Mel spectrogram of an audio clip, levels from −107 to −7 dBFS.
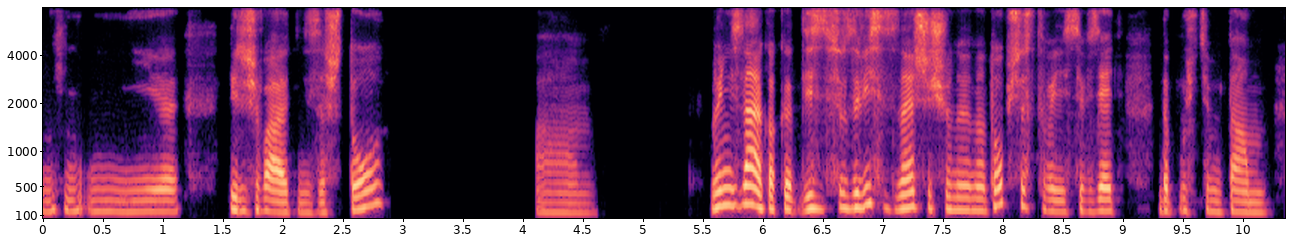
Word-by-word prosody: не 160 Hz, +5 st, -9 dB, 0.2 s
не 155 Hz, 0 st, -5 dB, 0.4 s
переживают 160 Hz, -5 st, +3 dB
ни 140 Hz, -1 st, -10 dB
за 140 Hz, +1 st, -7 dB
что. 200 Hz, -, +1 dB, 1.3 s
Ам. 135 Hz, -1 st, -11 dB, 0.9 s
Ну, 200 Hz, -, +3 dB
не 240 Hz, +2 st, +4 dB
знаю, 240 Hz, -3 st, +7 dB
как 185 Hz, -1 st, 0 dB
это 180 Hz, -, +2 dB
Здесь 185 Hz, +1 st, +2 dB
всё 205 Hz, -, -1 dB
зависит, 205 Hz, 0 st, +2 dB
знаешь, 205 Hz, +4 st, +4 dB
ещё, 185 Hz, -1 st, +1 dB
наверное, 170 Hz, -1 st, -1 dB
от 165 Hz, -, -5 dB
общества. 230 Hz, -8 st, -1 dB
Если 150 Hz, 0 st, -3 dB
взять, 160 Hz, +1 st, +1 dB, 0.3 s
допустим, 160 Hz, -2 st, -7 dB
там, 140 Hz, -2 st, -4 dB
165 Hz, 140 wpm, -24 LUFS, 150-190 Hz, 1.3 s, знаю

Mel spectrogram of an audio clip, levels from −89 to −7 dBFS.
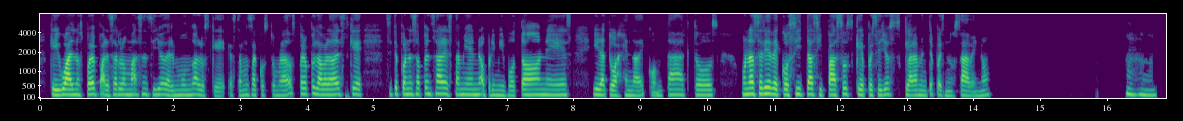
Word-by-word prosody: que 185 Hz, -, +1 dB
igual 185 Hz, +1 st, +7 dB
nos 180 Hz, -3 st, -3 dB
puede 195 Hz, +1 st, +5 dB
parecer 185 Hz, +1 st, 0 dB
lo 185 Hz, 0 st, 0 dB
más 185 Hz, 0 st, -2 dB
sencillo 190 Hz, -1 st, -4 dB
del 170 Hz, -3 st, -1 dB
mundo, 175 Hz, +2 st, -3 dB
a 190 Hz, -, +1 dB
los 165 Hz, -3 st, -5 dB
que 145 Hz, -2 st, -9 dB
estamos 175 Hz, +2 st, -8 dB
acostumbrados, 165 Hz, +1 st, -3 dB
pero 205 Hz, -2 st, 0 dB
pues, 225 Hz, 0 st, -3 dB
la 185 Hz, -, +5 dB
verdad 185 Hz, +1 st, +4 dB
es 195 Hz, -, -8 dB
que 195 Hz, -3 st, -2 dB, 0.3 s
si 195 Hz, -, -11 dB
te 215 Hz, -, 0 dB
pones 200 Hz, 0 st, 0 dB
a -, -, 0 dB
pensar, 210 Hz, 0 st, +2 dB
es 200 Hz, -, -2 dB
también 185 Hz, -1 st, -2 dB
oprimir 170 Hz, -2 st, -3 dB
botones, 180 Hz, +2 st, 0 dB, 0.3 s
ir 190 Hz, -2 st, +1 dB
a 175 Hz, -, +3 dB
tu 170 Hz, -1 st, +1 dB
agenda 165 Hz, -1 st, -2 dB
de 155 Hz, -, -5 dB
contactos, 175 Hz, 0 st, -3 dB, 0.3 s
una 205 Hz, +1 st, +7 dB
serie 215 Hz, +3 st, +5 dB
de 195 Hz, -3 st, +3 dB
cositas 195 Hz, +1 st, +2 dB
y 180 Hz, -, -3 dB
pasos 180 Hz, +3 st, +3 dB
que, 180 Hz, -2 st, 0 dB
pues, 175 Hz, 0 st, -2 dB
ellos 185 Hz, +2 st, -4 dB
claramente 170 Hz, -1 st, -1 dB
pues 170 Hz, -3 st, -4 dB
no 150 Hz, -2 st, -8 dB
saben 155 Hz, 0 st, 0 dB
¿no? 170 Hz, +3 st, -7 dB, 2.0 s
Ujú. 180 Hz, -4 st, -4 dB
180 Hz, 180 wpm, -26 LUFS, 170-190 Hz, 2.0 s, igual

